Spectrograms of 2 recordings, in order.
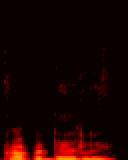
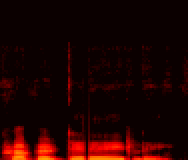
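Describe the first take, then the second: First: It is said in an Aboriginal Australian accent. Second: It is said in an imitated Irish accent.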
